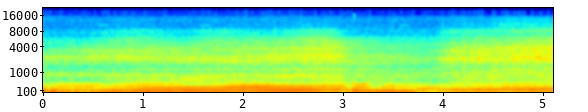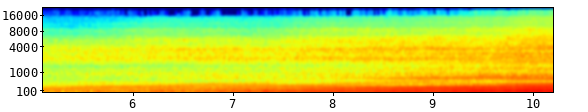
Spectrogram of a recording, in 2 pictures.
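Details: Toyota pickup 22R-TE with T3/T4 turbo at 8 psi boost, hi-flow cat and muffler: engine revs up and falls back with raspy brrr from an exhaust leak at the wastegate.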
